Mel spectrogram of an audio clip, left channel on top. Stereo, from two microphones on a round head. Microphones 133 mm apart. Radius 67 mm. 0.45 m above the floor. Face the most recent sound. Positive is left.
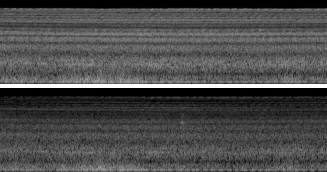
turn(degrees=65)  # may be behind; listen again after turning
